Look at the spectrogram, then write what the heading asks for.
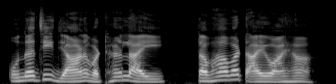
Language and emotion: Sindhi, neutral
